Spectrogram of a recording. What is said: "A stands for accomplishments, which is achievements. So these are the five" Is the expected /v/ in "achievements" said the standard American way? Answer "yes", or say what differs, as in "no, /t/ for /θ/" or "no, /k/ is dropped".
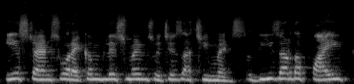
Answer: yes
